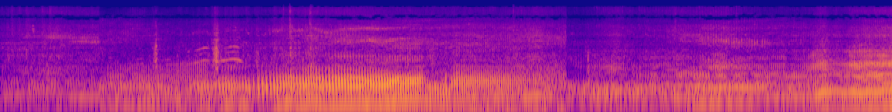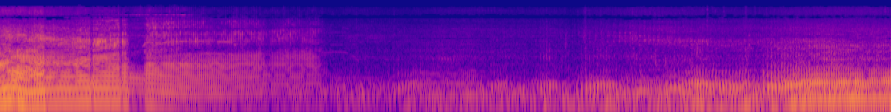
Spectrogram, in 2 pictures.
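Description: Dirt bike engines rev and roar close by, rising and falling.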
